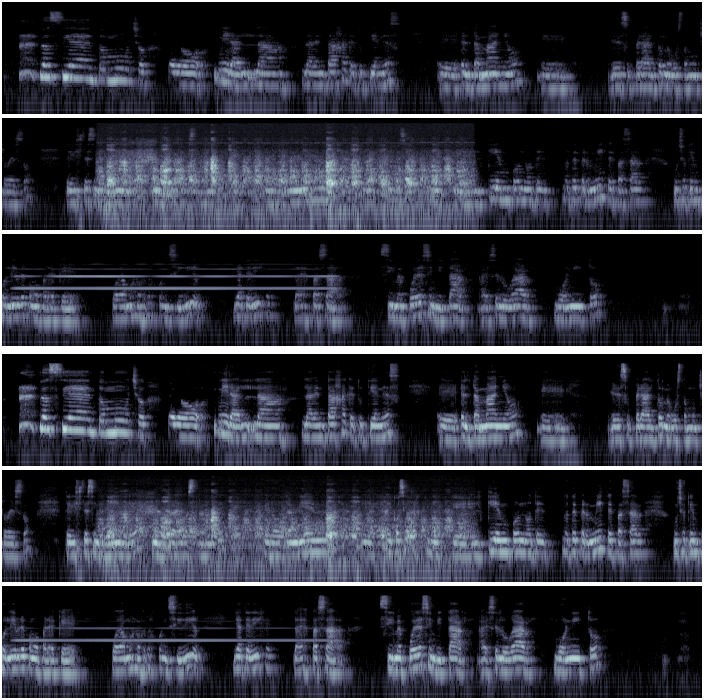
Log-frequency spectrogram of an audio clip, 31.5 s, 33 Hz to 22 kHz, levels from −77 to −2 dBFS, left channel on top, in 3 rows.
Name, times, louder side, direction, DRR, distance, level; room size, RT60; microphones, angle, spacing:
voice 1, 0.2-8.6 9.1-14.1 14.4-15.6 15.9-22.3 22.6-24.0 24.5-26.2 26.7-29.0 29.3-30.0, right 6 dB, 85° right, 0.4 m, -33 dB
sound 1, 11.9-17.6, left 3 dB, 50° left, 0.7 m, -29 dB
Wind instrument woodwind instrument, 21.1-26.1, left 4 dB, 90° left, 1.5 m, -41 dB
2.6 x 2.2 x 2.5 m
head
